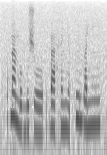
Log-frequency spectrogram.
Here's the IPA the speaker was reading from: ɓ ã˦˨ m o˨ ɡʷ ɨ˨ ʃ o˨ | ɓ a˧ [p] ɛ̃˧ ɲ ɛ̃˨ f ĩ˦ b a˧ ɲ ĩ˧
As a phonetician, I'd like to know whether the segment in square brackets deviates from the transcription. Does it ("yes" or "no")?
yes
